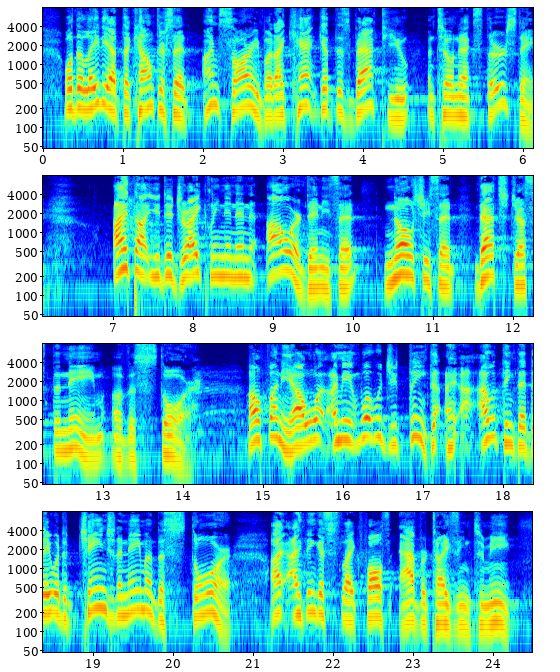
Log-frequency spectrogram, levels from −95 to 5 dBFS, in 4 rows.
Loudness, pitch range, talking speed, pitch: -24 LUFS, 145-210 Hz, 170 wpm, 185 Hz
